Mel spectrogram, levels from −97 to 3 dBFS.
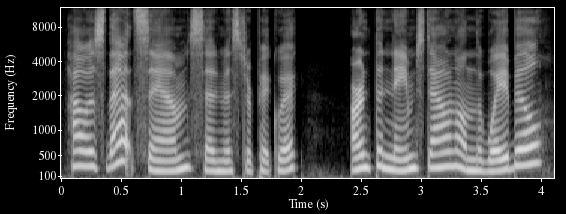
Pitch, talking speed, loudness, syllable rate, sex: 250 Hz, 220 wpm, -17 LUFS, 5.2 syllables/s, female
